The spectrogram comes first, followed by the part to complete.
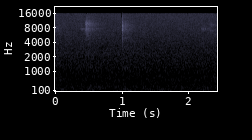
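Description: Near silence: quiet room tone broken by two faint, short clicks about half a second apart.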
